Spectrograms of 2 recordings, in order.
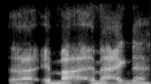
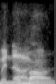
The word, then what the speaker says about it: Imanaga: National League: Max Fried, Hunter Green, Imagna. How do you say his name? Imanaga.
